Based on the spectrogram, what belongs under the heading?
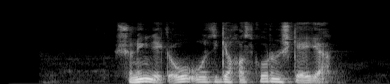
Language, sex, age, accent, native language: Uzbek, male, 18-24, Surxondaryo, Uzbek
